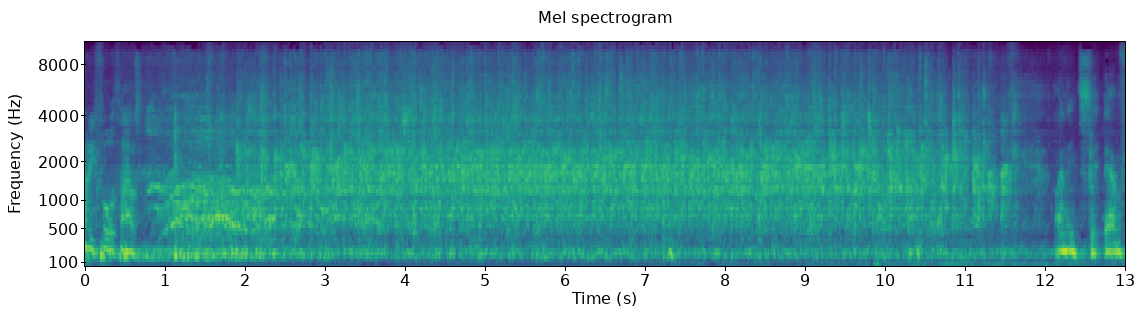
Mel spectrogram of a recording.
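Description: A studio audience applauds and cheers, heard through a television loudspeaker.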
